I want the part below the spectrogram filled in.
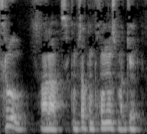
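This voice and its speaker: A man's voice: medium pitch, steady tone, quick pace, dark tone. A young man, chatting casually to camera in loose, slangy speech full of fillers. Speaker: vlogger.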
